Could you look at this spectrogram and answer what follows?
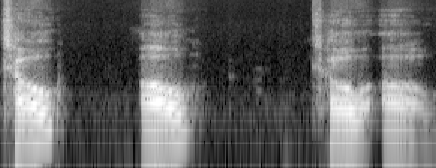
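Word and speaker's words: To'oTo'o: his name too too so it's toe it's like toe o to Henry to to okay to to to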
